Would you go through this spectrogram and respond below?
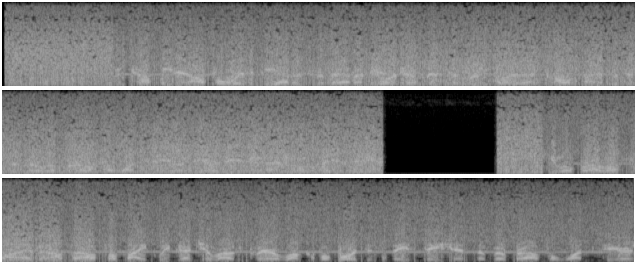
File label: QSO; NA1SS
